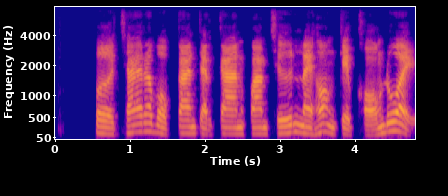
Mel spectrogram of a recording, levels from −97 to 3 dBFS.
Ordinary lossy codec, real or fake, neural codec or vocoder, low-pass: none; real; none; 7.2 kHz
